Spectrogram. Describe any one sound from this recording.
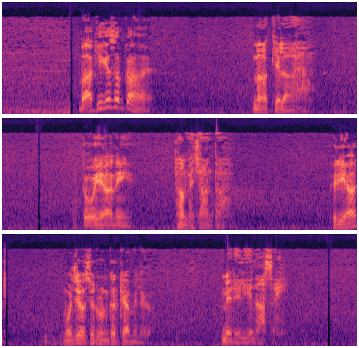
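A man speaks firmly nearby.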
